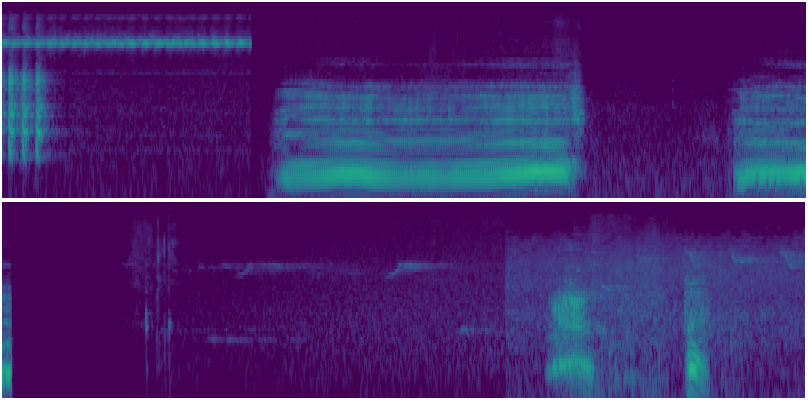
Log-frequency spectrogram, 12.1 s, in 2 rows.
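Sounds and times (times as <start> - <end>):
cow mooing: 2.0 - 4.4.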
